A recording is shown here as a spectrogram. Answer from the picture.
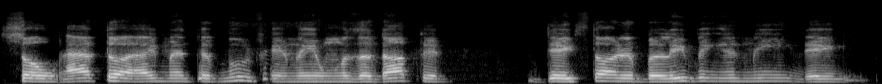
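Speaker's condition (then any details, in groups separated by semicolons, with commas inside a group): Cerebral palsy; wheelchair over the years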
